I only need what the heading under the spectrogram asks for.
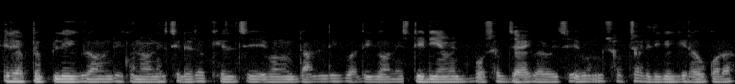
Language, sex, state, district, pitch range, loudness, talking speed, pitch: Bengali, male, West Bengal, Purulia, 120-130 Hz, -30 LUFS, 180 wpm, 125 Hz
